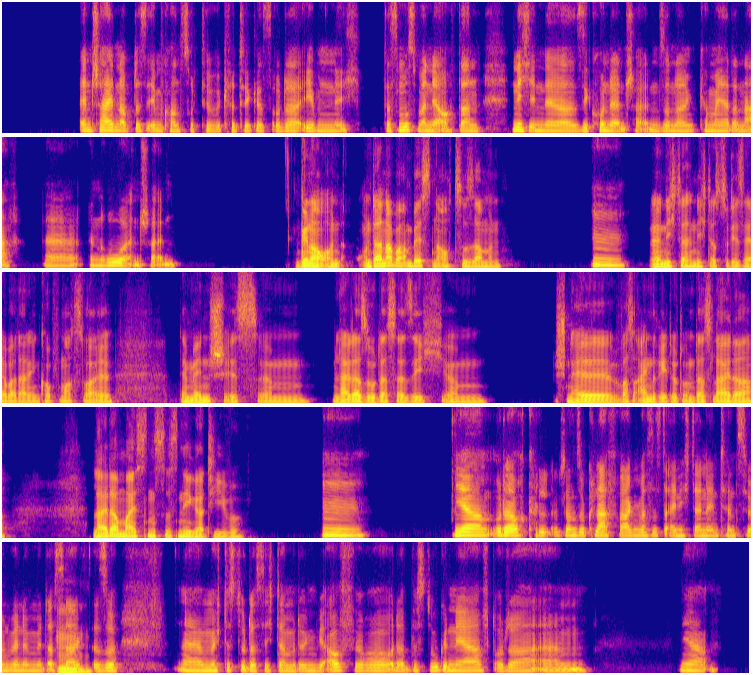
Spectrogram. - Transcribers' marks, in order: none
- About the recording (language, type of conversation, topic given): German, advice, Warum fällt es mir schwer, Kritik gelassen anzunehmen, und warum werde ich sofort defensiv?
- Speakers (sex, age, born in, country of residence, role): female, 20-24, Germany, Bulgaria, user; male, 30-34, Germany, Germany, advisor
